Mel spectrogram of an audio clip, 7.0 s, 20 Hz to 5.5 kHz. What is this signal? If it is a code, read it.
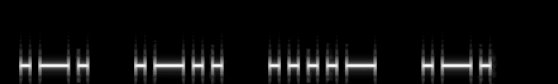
Morse code, heard as a keyed tone, about 10 wpm, spaced as for 8 wpm, 600 Hz. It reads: RL4R
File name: Callsigns-10-8wpm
